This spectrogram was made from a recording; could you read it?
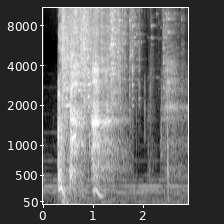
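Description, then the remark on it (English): Mirror glass shatters in a bathroom in a sudden loud crash, followed by a tinkling spray of shards onto the floor that fades over a second or so, with one last small piece clinking down shortly after. “There is no mirror. Be quick. Careful of glass on the floor.”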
